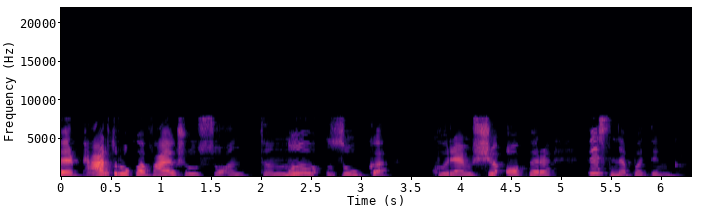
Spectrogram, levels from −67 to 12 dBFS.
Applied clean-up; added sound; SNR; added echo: none; none; none; none.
